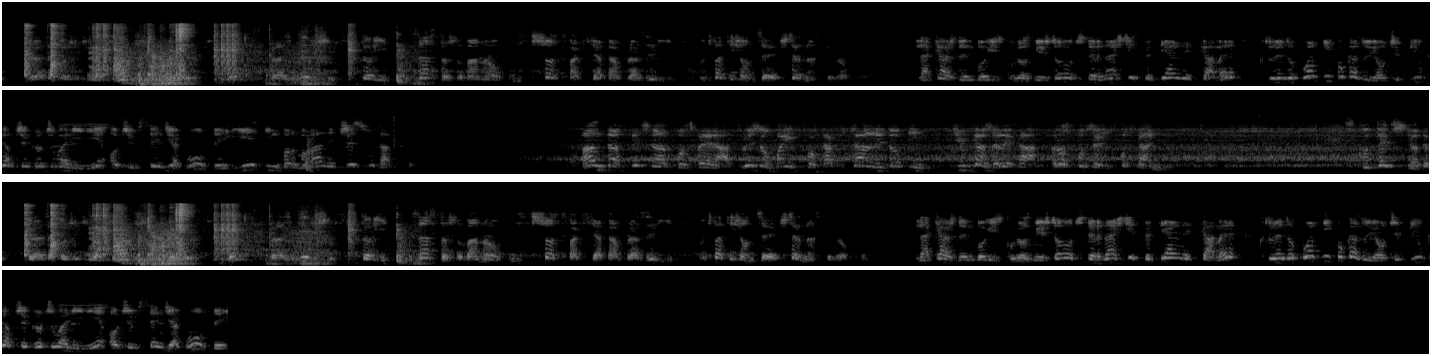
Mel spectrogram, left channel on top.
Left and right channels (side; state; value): right; drops out; at 16.6 s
